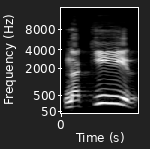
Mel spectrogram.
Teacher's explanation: نکیر میں یا مدہ بھی ہے اور وف کرنے میں مد عارض بھی ہو جائے گا، اور یہ را ساکن ہوگی تو را باریک رہے گی کیونکہ اس سے پہلے یا ساکنہ موجود ہے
